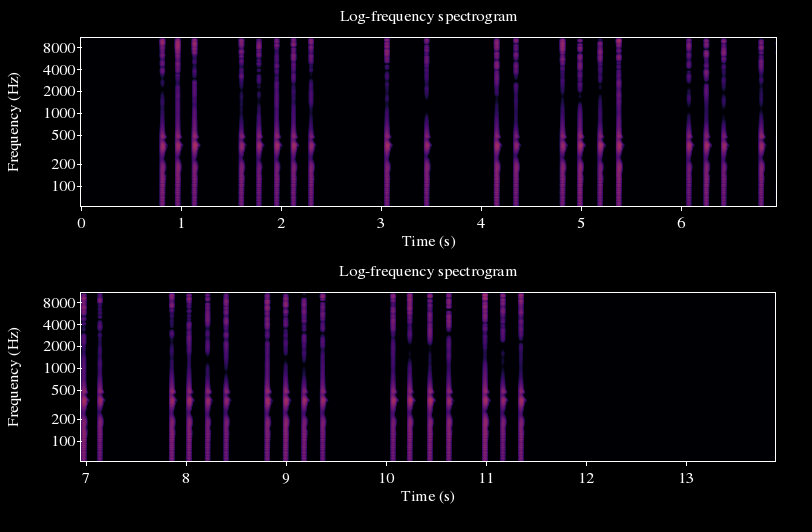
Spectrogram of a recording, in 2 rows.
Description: Tap code, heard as knocks on a wall, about 6 knocks a second. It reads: PAINTS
